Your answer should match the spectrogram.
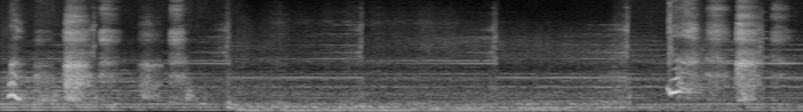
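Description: A young woman's sharp gasps and strained breaths, a cluster in the first two seconds and two louder ones near the end, over a low, steady musical drone.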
